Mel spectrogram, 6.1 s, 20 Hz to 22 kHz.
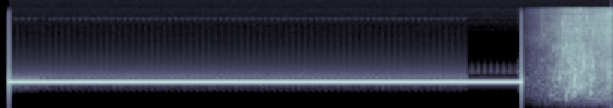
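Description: Broadcast line-up test tone played over colour bars: one steady, single-pitched 1 kHz beep lasting about five seconds that cuts off suddenly. Near the end a rush of noise swells up.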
